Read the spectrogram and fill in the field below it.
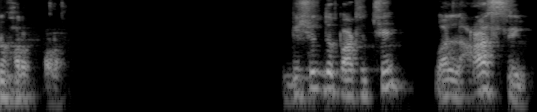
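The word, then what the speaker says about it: وَالْعَصْرِ: বিশুদ্ধ পাঠ হচ্ছে ওয়াল আসরি, এখানে আইন গলা চেপে আদায় করতে হবে। কিন্তু যদি এখানে আমি গলা চেপে আদায় না করে আমি যদি অল আসরি বলি, তাহলে এখানে আইনের স্থলে হামজার উচ্চারণ বা আলিফের উচ্চারণ হয়ে যাবে। এই ক্ষেত্রে মানে এক হরফের স্থলে অন্য হরফ পড়ায় অর্থের পরিবর্তনে তেলাওয়াত অশুদ্ধ হয়ে নামাজ বাতিল হয়ে যাবে।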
